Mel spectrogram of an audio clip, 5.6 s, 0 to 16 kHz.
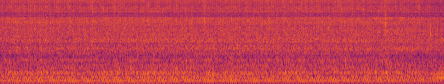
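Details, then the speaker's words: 1991 Mercedes 190E idling after rear exhaust section work: deep rumble, no resonator (straight can), with fast puffing tick on each pulse; exhaust leaks at bad resonator donut and seal, another leak up front. "Also, the donut is bad for the resonator, and the seal is also bad. So I have a leak there, there's a leak up front, and that's that."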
